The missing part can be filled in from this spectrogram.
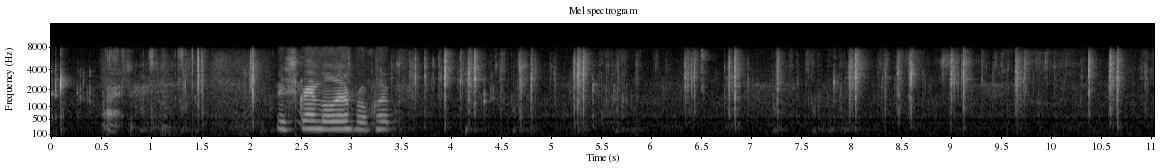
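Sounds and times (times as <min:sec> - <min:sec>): plastic puzzle pieces clicking: 0:03.5 - 0:11.0.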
